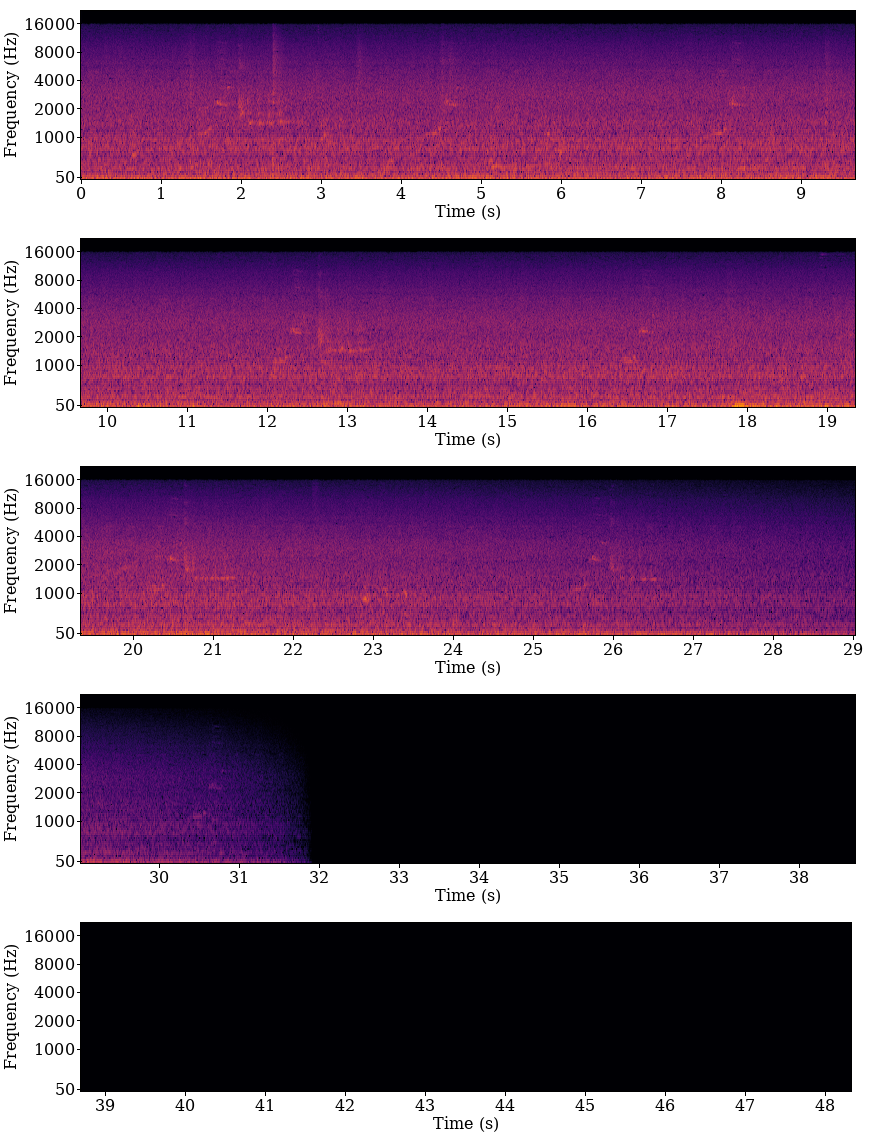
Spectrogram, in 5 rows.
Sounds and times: stream gushes in the background 0:00.0 - 0:31.9
bird sings in the trees 0:01.4 - 0:03.1
bird sings in the trees 0:04.2 - 0:06.1
bird sings in the trees 0:07.6 - 0:08.6
bird sings in the trees 0:12.0 - 0:13.4
bird sings in the trees 0:16.3 - 0:17.5
bird sings in the trees 0:19.3 - 0:21.8
bird sings in the trees 0:25.4 - 0:26.7
bird sings in the trees 0:30.3 - 0:31.0

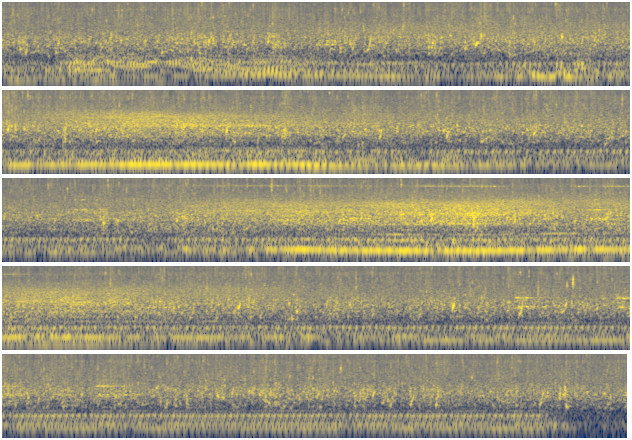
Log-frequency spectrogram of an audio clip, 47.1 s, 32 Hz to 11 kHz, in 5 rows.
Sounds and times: Brook 0:00.0 - 0:47.0
Motorcycle 0:00.9 - 0:04.9
barking dogs 0:36.0 - 0:36.4
barking dogs 0:37.5 - 0:38.0
barking dogs 0:39.1 - 0:39.6

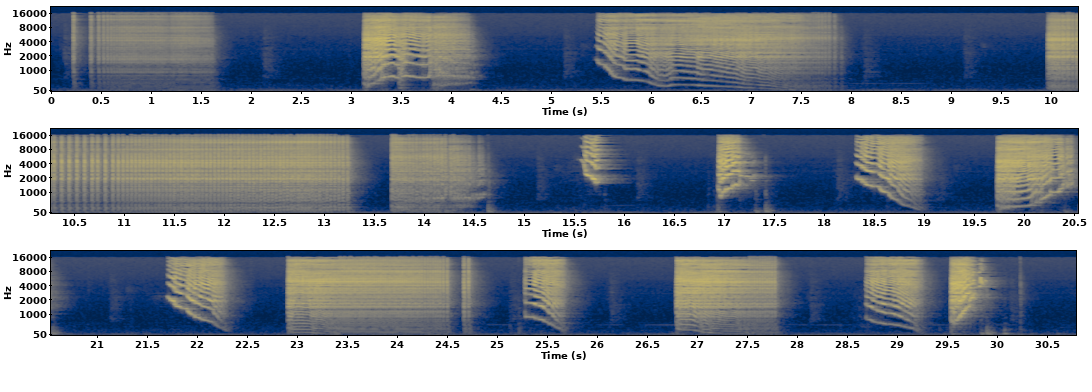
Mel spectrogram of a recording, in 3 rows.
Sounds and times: cupboard door wood open close creak 0:19.8 - 0:20.7
cupboard door wood open close creak 0:28.7 - 0:30.3

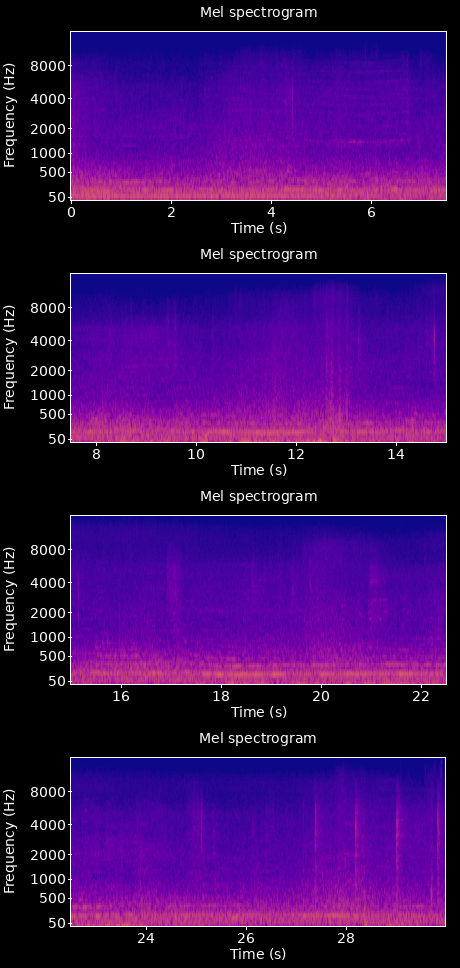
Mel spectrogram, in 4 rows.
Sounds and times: Waves 0:00.0 - 0:29.9
wind 0:00.0 - 0:29.9

